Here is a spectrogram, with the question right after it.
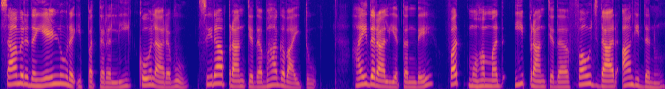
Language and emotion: Kannada, neutral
